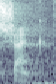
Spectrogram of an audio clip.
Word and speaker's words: Schenck: At the invitation of our bishop, I went to hear a man called Rob Schenck, spelled S-C-H-E-N-K, but pronounced Schenck.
